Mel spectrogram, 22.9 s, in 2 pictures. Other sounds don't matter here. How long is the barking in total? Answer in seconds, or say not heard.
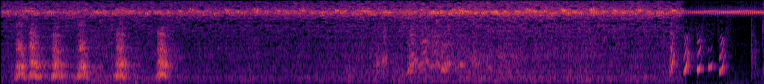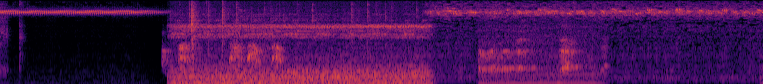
10 s.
